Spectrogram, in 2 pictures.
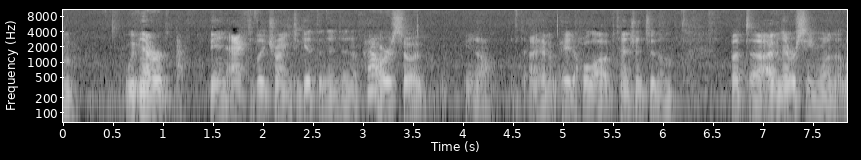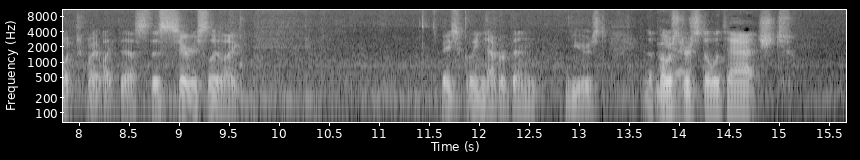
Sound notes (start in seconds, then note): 9.8 exhales in amazement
